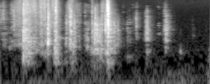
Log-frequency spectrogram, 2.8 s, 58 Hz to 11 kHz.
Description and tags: Picking Paper Off Ground3
Picking a paper up off the ground.
pages, rustling, paper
